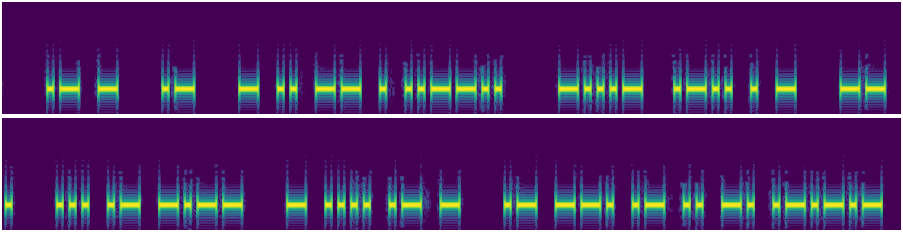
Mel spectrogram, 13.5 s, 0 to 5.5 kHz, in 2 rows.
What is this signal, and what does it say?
Morse code, heard as a keyed tone, about 25 wpm, 600 Hz. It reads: AT A TIME? <BT> LET ME SAY THAT AGAIN.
